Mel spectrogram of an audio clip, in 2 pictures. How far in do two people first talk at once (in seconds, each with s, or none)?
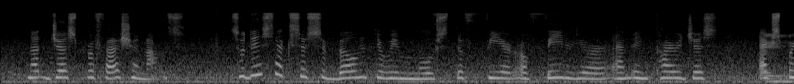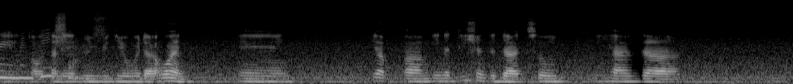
7.6 s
